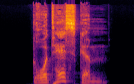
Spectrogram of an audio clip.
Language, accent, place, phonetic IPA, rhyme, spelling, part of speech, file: German, Germany, Berlin, [ɡʁoˈtɛskəm], -ɛskəm, groteskem, adjective, De-groteskem.ogg
- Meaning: strong dative masculine/neuter singular of grotesk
